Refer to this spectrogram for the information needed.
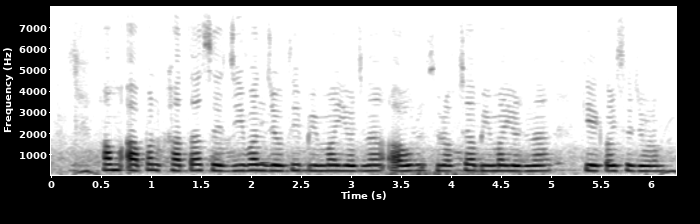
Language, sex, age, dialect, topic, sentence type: Bhojpuri, female, 18-24, Southern / Standard, banking, question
